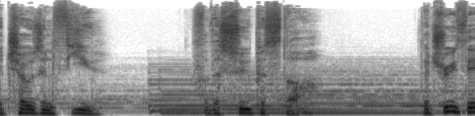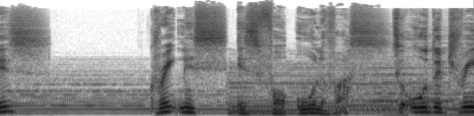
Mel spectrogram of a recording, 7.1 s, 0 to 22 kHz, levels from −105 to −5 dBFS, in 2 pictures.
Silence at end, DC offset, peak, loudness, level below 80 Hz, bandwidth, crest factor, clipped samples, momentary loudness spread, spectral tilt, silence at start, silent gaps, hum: 0 s; under 0.1%; 0 dBFS; -19 LUFS; -52 dBFS; over 20 kHz; 20 dB; under 0.1%; 19 LU; -4 dB/octave; 0 s; none; none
